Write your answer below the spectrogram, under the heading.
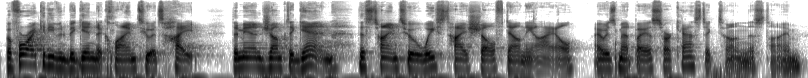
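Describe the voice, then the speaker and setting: A man's voice: medium pitch, brisk, gravelly, hardly any pauses, fairly bright tone. An actor playing a frightened captive office worker, narrating his ordeal in the first person as an earnest, tense horror story. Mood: tense dread.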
